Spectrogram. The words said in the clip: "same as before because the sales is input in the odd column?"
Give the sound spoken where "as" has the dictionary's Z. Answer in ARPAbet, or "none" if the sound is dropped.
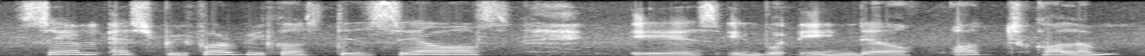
S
